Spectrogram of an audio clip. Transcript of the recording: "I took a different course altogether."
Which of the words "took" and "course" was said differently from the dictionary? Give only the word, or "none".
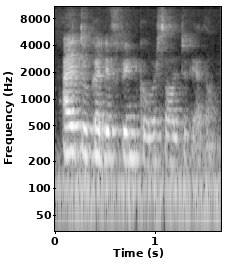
course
